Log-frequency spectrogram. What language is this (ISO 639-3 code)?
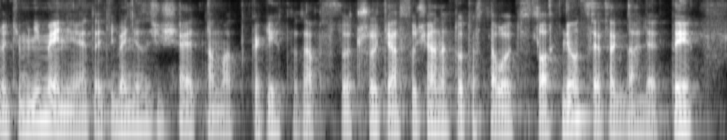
rus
